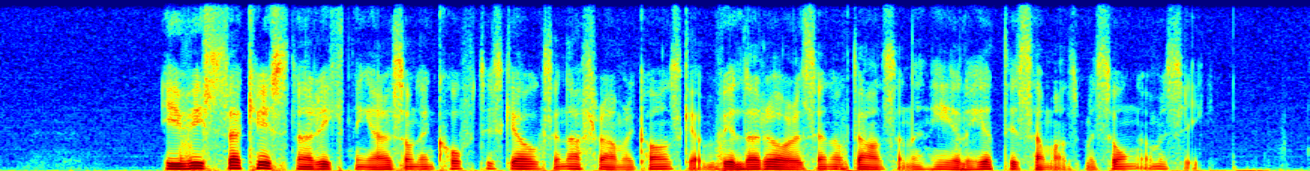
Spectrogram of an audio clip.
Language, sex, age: Swedish, male, 27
